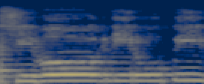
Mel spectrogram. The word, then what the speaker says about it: शिवोग्नि: सदा शिवोग्निरूपी, देखिए सदा शिवो, शिवो को लंबा खींच के अ साइलेंट है, अ नहीं बोलना, ग्नि, शिवोग्नि रूपी मामाग्नेयाम पातु सर्वदा, मामाग्नेयाम, ग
